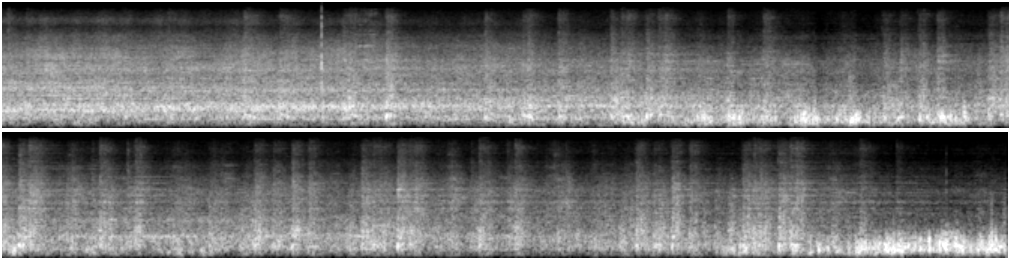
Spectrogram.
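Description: Passenger train coaches rolling past at speed, their wheels clattering over rail joints in an uneven run of clicks. The clatter grows louder near the end.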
